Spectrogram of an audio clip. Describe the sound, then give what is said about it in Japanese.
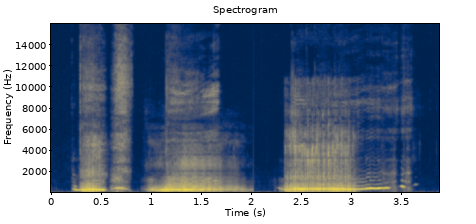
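A voice imitates fart noises: three loud, drawn-out buzzy bursts with short pauses between them, and no words. “おならがバーン。”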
